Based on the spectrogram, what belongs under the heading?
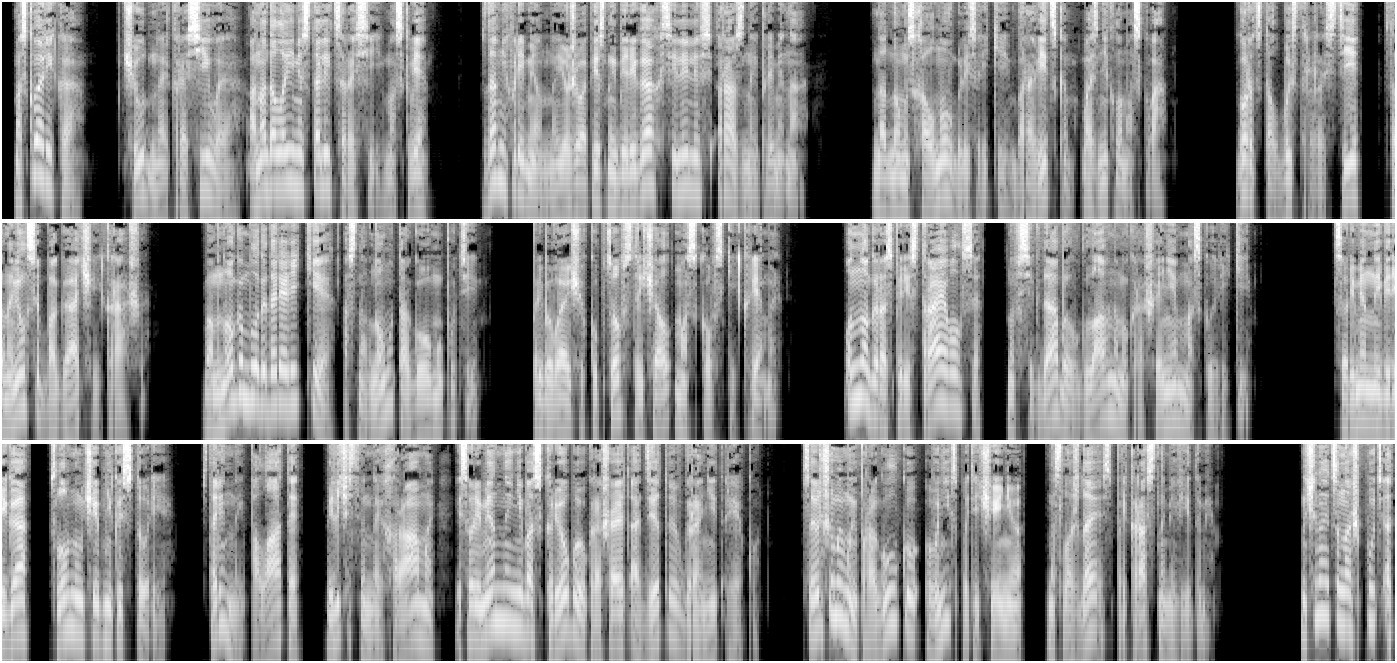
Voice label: russian male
